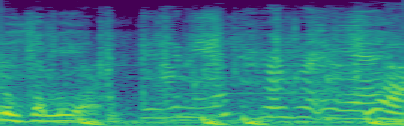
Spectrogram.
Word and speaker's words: Jamil: His name is Jamil.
